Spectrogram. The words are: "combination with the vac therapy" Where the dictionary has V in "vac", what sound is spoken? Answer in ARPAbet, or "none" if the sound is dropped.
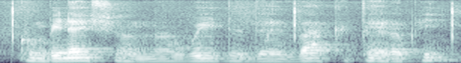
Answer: V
